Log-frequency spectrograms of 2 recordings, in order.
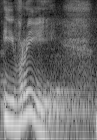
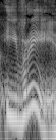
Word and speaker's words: Ivri: The name Hebrew comes from I-V-E-R-I, which would be pronounced Ivri. The I is pronounced as E, so Ivri.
